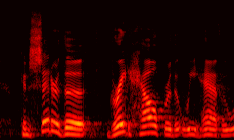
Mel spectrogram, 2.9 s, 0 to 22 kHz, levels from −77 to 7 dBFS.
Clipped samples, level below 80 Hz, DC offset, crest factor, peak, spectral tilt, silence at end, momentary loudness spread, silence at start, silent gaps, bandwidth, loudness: under 0.1%; -84 dBFS; under 0.1%; 18 dB; -18 dBFS; -5 dB/octave; 0 s; 9 LU; 0.25 s; none; 16 kHz; -36 LUFS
